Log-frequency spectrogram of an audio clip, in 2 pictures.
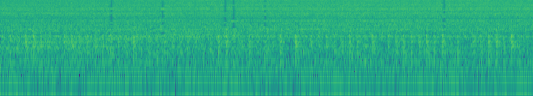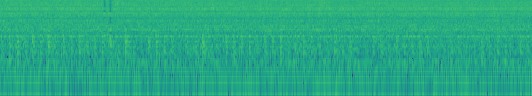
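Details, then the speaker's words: Lathe turning a taper: loose, irregular rattle about twice a second over the steady machine drone, continuing while cutting. A pulley loose on its shaft is suspected, not confirmed. "That rattle's bugging me now. Sounds like a pulley's loose on the shaft."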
